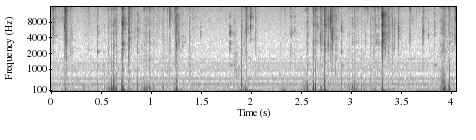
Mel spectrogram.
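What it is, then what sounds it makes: Bar of soap being sliced. A solid green-and-yellow striped soap bar held in the hand is sliced with a utility knife blade, peeling off thin curled ribbons. The clip is a run of short, soft, crisp cutting scrapes and snaps, mostly deep and muffled with brief bright edges, spaced irregularly across the clip.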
